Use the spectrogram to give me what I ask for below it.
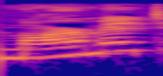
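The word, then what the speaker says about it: marmot: is a l p i n e and Marmet is m a r m o t hm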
